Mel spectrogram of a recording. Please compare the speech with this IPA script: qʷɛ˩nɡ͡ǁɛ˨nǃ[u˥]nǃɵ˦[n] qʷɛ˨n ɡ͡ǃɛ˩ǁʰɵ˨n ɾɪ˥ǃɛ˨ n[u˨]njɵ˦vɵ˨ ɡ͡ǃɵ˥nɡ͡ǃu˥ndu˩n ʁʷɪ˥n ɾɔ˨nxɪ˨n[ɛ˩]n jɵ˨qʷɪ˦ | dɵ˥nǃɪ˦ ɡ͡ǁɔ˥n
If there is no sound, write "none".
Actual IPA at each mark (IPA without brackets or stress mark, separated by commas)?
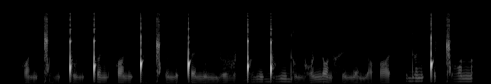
u˩, n, u˩, ɛ˩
